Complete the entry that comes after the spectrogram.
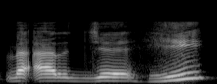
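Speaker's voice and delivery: ارجهی stretched out very slowly; teacher slowly models ارجهی; slow model reading. Shown as a demonstration. Naming the reading, slowly. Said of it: "قرائت که میگه".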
